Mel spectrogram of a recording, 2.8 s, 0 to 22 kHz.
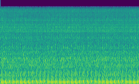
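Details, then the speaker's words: Honda 350 twin after throttle cable adjustment, carburetor sync and idle mixture setting: smooth regular low thrum with even pulses, no popping or missing on revving; idles cleanly. "Sounds pretty good. Let's see how it does when it revs up. See if it pops or misses. Doesn't pop or miss."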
